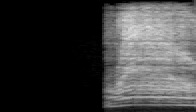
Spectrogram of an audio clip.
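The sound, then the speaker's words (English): After a moment of silence, a cat lets out one loud, drawn-out meow, sustained to the end, with no talking. “Cat noise.”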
